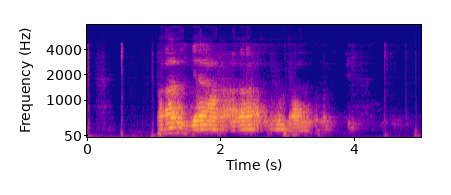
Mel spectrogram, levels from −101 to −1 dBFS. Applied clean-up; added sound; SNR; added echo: neural mask model DeepFilterNet 3.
